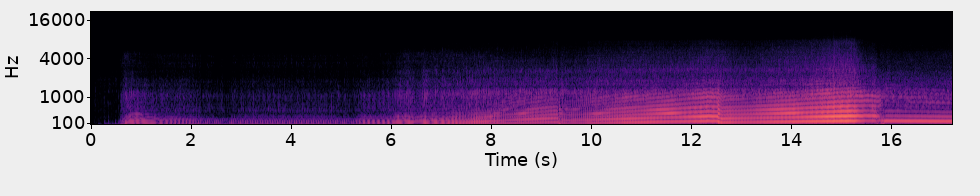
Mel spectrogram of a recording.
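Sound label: McLaren 570S onboard fast various exhaust right; dpa4062; Sonniss GDC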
